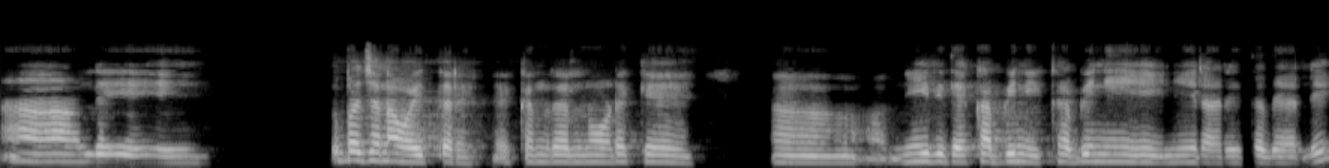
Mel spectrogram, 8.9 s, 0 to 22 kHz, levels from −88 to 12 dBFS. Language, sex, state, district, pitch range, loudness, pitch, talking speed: Kannada, female, Karnataka, Chamarajanagar, 155-175 Hz, -19 LUFS, 165 Hz, 95 wpm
